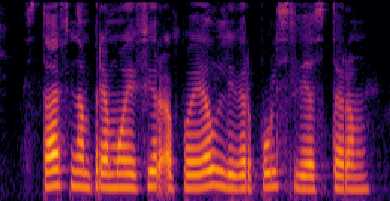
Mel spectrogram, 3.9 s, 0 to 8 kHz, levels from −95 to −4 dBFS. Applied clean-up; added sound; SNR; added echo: neural mask model Resemble Enhance denoiser.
